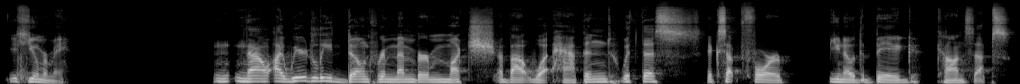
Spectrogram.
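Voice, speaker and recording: A man playing a nervous young man from a small Midwestern town, recounting his past in a halting, conversational audio drama monologue. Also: medium pitch, dry recording, clean studio sound, close to an everyday voice. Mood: uneasy, wry. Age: young adult. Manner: hesitant, stammering, rambling. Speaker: audio drama lead character.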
